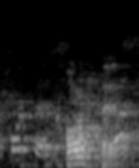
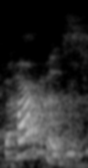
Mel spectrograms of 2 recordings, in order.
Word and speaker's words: carpus: Corpus. Carpus. What? Yeah, not core. What? Car. But Carpus. it's O. Car. Yeah, it's Not all. corpus. Car. Not core. Oh, Carpus. Carpus. Yeah. Okay, carpus. Yes, that's the pronunciation.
